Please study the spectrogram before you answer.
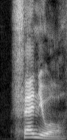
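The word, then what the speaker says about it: Faneuil: Fenuel? – Fenuel.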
